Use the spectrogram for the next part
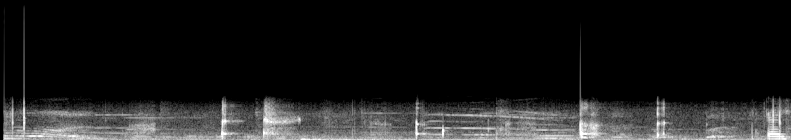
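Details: Child burping after drinking Coke: several short, sharp burps, with music and room noise in the background.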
